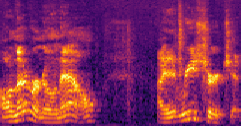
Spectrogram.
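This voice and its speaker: A man at a fairly quick pace, lively in intonation, with noticeable background noise. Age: 70s. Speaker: retired tow truck driver and storyteller. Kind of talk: casual storytelling monologue. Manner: halting, with many fillers.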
